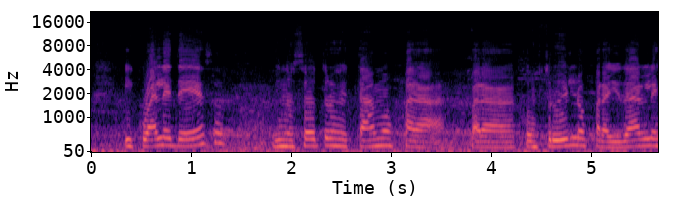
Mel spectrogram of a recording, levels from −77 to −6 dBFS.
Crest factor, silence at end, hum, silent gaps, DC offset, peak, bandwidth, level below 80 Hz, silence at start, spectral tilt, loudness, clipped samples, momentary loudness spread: 10 dB; 0 s; none; none; under 0.1%; -22 dBFS; 15.5 kHz; -46 dBFS; 0 s; -6 dB/octave; -33 LUFS; under 0.1%; 6 LU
